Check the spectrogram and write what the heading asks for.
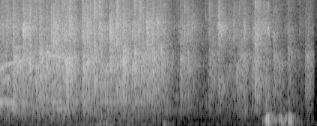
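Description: An audience claps and applauds in a dense, steady wash of hand claps that fades toward the end, with a few low thumps near the close.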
